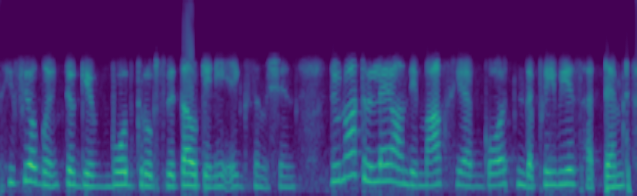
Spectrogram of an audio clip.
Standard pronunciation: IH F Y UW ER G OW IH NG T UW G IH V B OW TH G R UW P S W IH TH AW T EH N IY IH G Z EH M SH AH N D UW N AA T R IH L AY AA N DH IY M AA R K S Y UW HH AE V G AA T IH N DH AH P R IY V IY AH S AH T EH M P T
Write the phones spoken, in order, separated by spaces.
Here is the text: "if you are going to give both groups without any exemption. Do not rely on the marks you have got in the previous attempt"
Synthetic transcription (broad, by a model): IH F Y UW ER G OW IH NG T UW G IH V B OW T G R UW P S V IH T AW T EH N IY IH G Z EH M SH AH N D UW N AA T R IH L AY AA N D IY M AA R K S Y UW HH AE V G AA T IH N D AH P R IY V IY AH S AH T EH M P T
